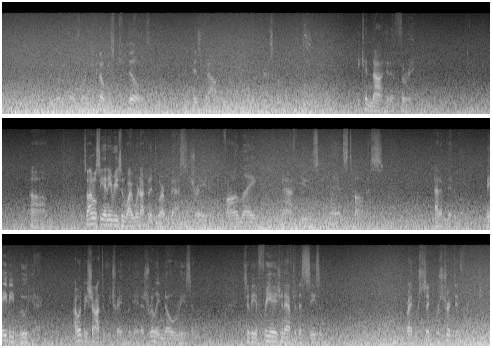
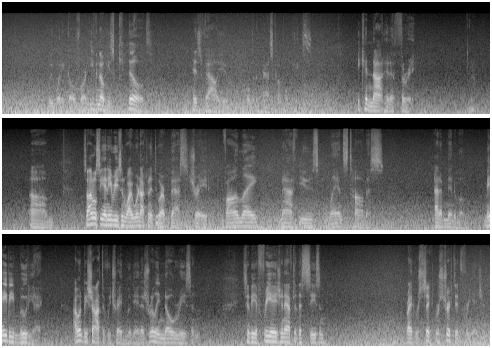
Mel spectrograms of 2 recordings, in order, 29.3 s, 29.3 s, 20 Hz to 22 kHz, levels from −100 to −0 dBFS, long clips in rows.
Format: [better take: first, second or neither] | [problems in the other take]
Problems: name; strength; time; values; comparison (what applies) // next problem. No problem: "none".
second | wind noise on the microphone; heavy; 5 dB below the speech; occasional gusts in the second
